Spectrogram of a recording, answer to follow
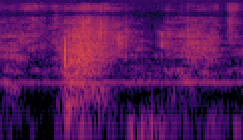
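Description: Faint rustle of chicken-coop compost sliding out of a tipped garden cart onto cardboard, starting a little over half a second in, followed by a few light knocks.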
